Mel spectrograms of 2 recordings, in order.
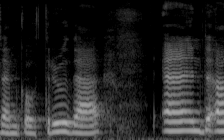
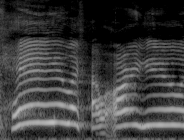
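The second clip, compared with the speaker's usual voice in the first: high-pitched, eager hello; excited greeting; 8 semitones higher than usual. Retold or imitated. New hugger greeting people at church, excited. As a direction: act out an excited, drawn-up greeting. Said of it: "I'm excited to be there".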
